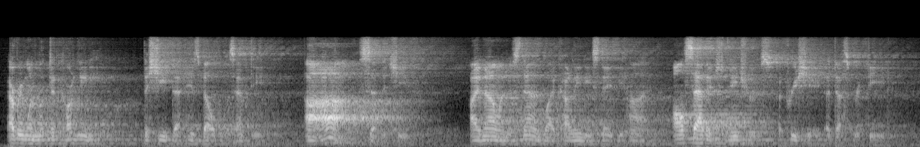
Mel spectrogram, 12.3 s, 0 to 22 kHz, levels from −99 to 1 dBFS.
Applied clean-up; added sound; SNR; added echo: none; none; none; reverberation time 2.7 s.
